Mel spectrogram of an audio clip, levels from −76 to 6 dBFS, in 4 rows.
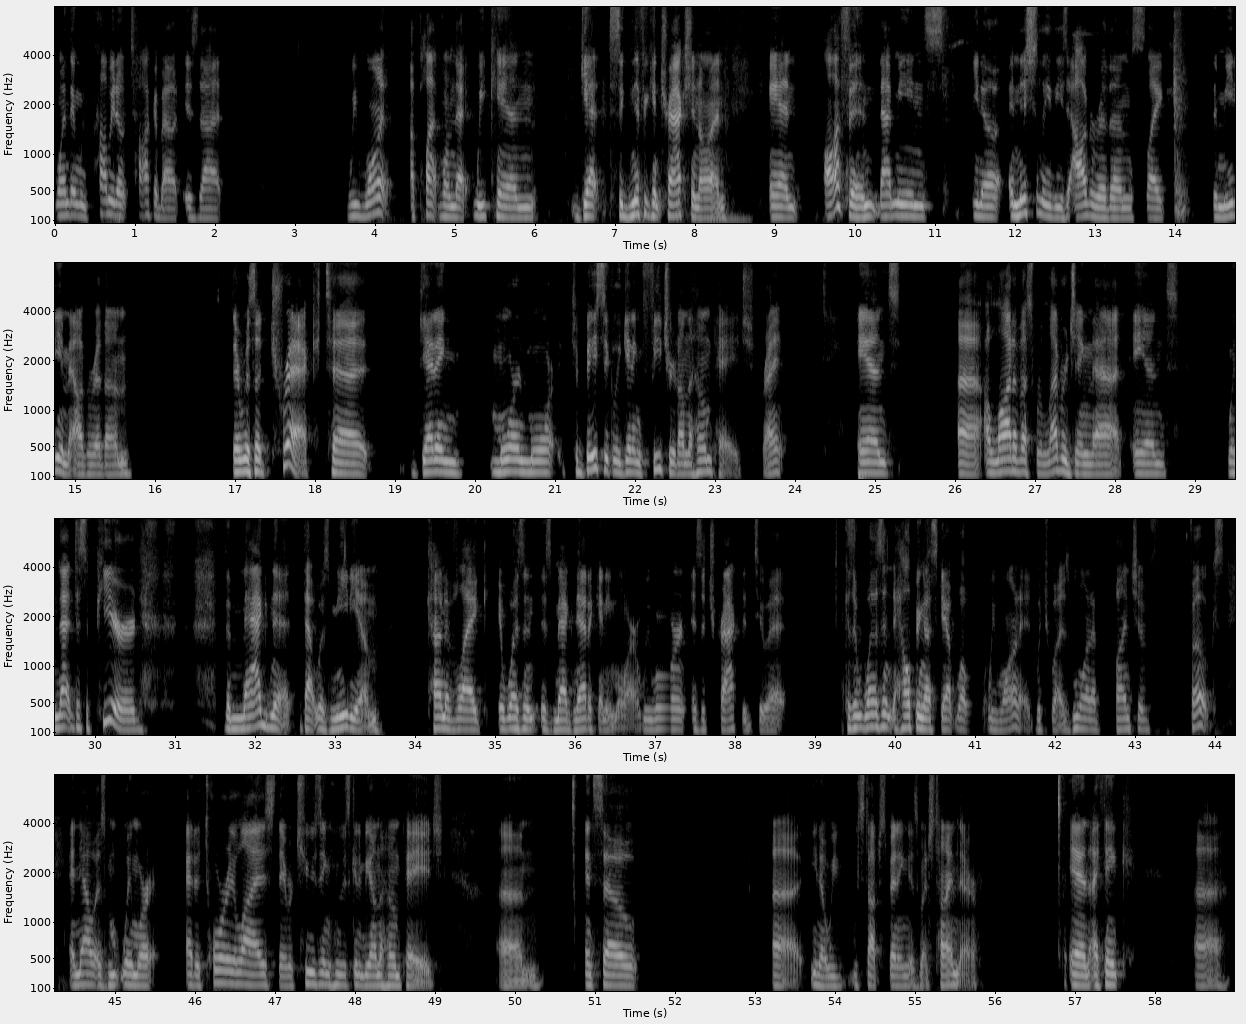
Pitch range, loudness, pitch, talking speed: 135-155 Hz, -30 LUFS, 145 Hz, 135 wpm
